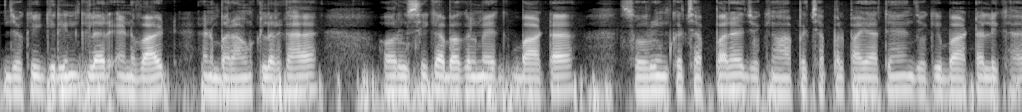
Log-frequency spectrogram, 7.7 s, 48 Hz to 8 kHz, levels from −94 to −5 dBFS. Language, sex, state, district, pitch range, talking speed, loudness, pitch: Hindi, male, Jharkhand, Ranchi, 115-125 Hz, 265 wpm, -18 LUFS, 120 Hz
